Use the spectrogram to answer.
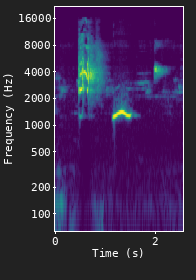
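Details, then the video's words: A talking Indian ringneck parakeet gives a harsh screechy burst, then a pure level whistled syllable and a brief high squeak, against a quiet background. "Indian Ringneck Talking Parrot"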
